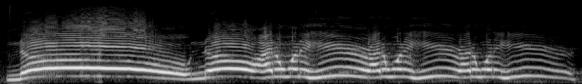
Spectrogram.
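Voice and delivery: panicked crowd shouting no; terrified shout. Retold or imitated. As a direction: scream it like a frightened crowd. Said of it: "what do the people do".

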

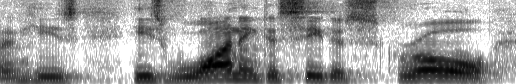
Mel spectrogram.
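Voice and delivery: normal talking voice

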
